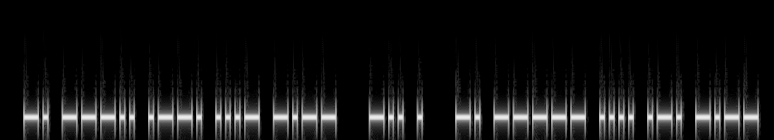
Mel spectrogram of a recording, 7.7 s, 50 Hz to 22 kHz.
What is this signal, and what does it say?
Morse code, heard as a keyed tone, about 25 wpm, 700 Hz. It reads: N8PVY DE N0HRY
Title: USA Callsign DE Callsign - 5 Characters - 25wpm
